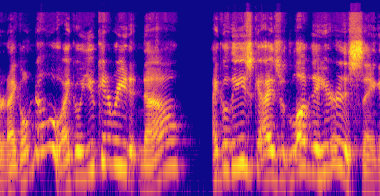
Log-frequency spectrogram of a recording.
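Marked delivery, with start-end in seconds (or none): 0.3-0.6 high-pitched "no" of protest; retold protest. 0.8-3.8 higher-pitched, insistent coaxing; retold eager urging.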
